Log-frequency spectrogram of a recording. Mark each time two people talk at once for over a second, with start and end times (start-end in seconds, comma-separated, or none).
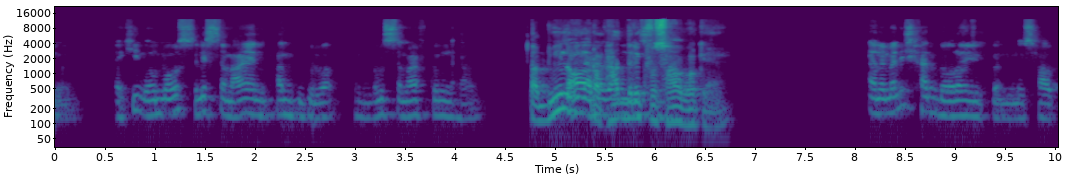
5.0-6.3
